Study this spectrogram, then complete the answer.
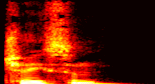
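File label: "chasten", British English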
